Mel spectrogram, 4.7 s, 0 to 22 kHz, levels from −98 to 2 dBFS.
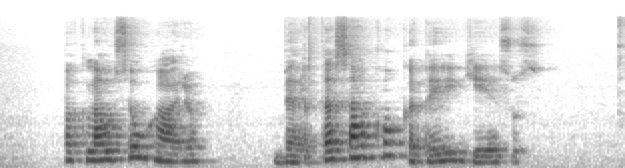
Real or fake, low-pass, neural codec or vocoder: real; 14.4 kHz; none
